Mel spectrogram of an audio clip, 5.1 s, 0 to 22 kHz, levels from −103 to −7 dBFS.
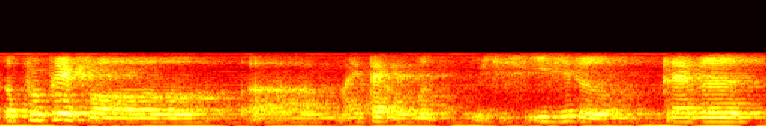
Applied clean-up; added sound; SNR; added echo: none; none; none; reverberation time 1.5 s.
